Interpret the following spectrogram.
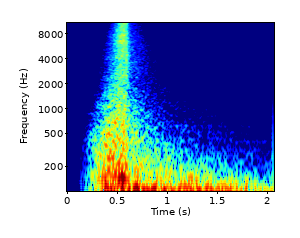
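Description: Whoosh sound effect of a channel logo intro sting. It swells in sharply, peaks in a bright rush about half a second in, and fades out over a low, steady rumble.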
